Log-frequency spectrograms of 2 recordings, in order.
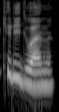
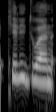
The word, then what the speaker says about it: Chélidoine: ses substances actives alcaloïdes avec le Che qui se prononce que l'origine grecque du M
